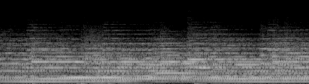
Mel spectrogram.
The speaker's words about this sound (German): Die letzten 5 Minuten kommen Václav und Jan dazu, die beiden großen Glocken. Die beiden Glocken brauchen je 2 Glöckner, um das tonnenschwere Gewicht in Gang zu setzen. Immer schneller schaukelt das Glockenjoch, bis schließlich der Klöppel anschlägt.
